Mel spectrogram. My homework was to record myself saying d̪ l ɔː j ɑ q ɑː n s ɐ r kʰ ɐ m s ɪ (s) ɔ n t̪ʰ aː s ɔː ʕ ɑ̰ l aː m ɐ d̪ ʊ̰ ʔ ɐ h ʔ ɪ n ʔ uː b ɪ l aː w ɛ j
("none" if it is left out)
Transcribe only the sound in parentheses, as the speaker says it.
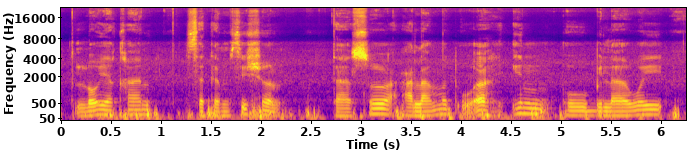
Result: ʃ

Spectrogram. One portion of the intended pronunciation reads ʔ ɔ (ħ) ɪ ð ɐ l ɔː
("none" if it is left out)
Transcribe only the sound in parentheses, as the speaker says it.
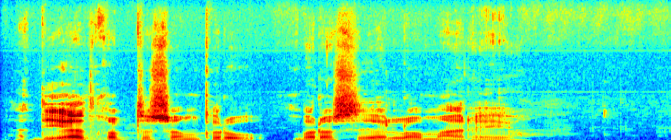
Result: s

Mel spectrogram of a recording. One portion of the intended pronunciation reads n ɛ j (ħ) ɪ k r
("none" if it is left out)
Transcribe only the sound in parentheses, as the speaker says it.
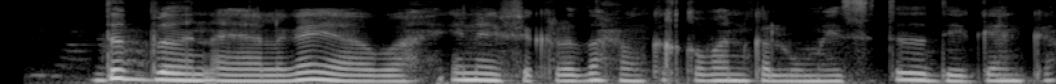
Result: f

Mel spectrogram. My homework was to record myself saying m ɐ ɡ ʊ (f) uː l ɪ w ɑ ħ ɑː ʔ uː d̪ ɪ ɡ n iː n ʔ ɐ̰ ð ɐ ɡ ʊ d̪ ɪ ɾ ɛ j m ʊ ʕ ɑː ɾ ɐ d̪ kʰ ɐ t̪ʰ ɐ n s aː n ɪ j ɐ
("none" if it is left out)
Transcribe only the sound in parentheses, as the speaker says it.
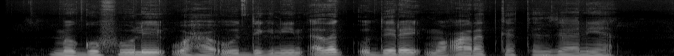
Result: f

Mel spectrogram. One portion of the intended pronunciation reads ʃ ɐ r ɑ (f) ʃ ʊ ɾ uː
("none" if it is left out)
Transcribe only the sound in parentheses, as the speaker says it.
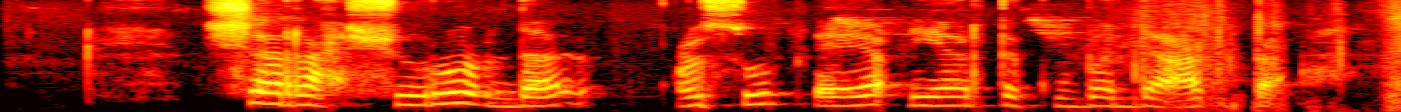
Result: ħ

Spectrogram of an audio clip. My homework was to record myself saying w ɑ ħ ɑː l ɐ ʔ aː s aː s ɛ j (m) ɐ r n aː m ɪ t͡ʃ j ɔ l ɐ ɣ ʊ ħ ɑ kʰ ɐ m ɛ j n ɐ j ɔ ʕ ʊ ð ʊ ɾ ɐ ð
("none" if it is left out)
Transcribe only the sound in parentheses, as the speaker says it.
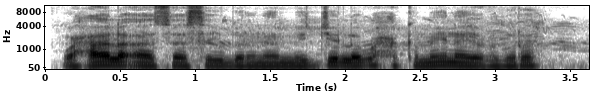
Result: b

